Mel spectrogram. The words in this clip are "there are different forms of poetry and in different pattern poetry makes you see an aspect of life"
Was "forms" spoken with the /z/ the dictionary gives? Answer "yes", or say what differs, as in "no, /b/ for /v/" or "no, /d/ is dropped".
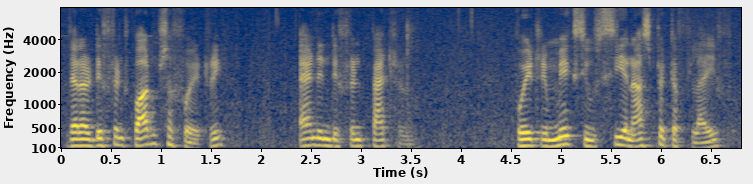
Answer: no, /s/ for /z/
